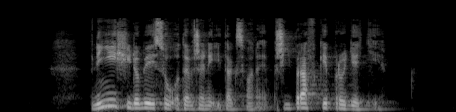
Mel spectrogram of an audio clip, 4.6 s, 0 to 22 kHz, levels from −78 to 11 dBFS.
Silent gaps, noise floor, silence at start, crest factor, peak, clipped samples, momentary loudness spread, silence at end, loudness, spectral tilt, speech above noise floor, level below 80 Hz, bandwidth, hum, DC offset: none; -70 dBFS; 0.9 s; 24 dB; -2 dBFS; under 0.1%; 8 LU; 0.7 s; -23 LUFS; -3.5 dB/octave; 47 dB; -64 dBFS; 11.5 kHz; none; under 0.1%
